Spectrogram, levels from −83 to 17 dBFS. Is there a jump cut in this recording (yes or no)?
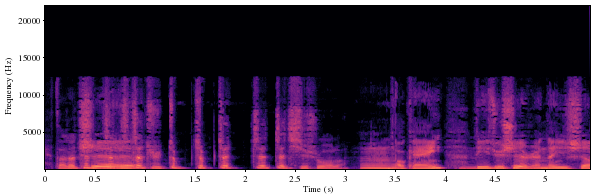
yes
